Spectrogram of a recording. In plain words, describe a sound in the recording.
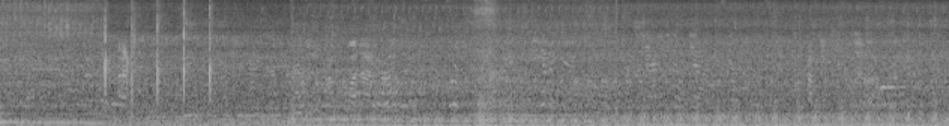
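A crowd murmurs outdoors in the background.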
